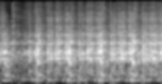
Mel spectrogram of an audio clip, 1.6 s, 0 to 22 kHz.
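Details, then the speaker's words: Polaris Sportsman 500 after carburetor rejetting, battery low: steady starter churning that never fires; fuel system not yet primed, fuel pump priming, idle settings recently changed. "settings once again it needs a prime itself so the fuel pump I think I turned on the gas again going to try it for a few more seconds if it doesn't start I'll check the fuel"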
